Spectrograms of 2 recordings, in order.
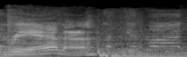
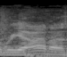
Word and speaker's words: Rihanna: Then a couple years after that became the How do you pronounce her name? It's actually Rihanna, but people called her Rihanna, so she just went with it.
